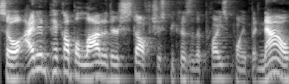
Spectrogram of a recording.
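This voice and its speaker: A man speaks at a very fast pace with ordinary pitch variation, and the background is quiet. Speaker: beer reviewer. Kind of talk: casual review chat. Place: home room.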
